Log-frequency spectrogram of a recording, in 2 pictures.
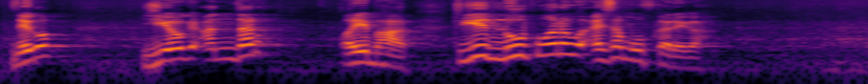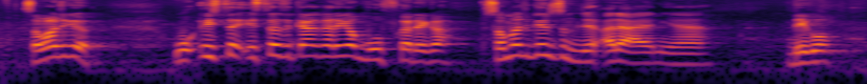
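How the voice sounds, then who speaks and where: A male teacher giving a science lecture, who keeps asking his students questions, answering them himself and checking that they follow. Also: very high-pitched. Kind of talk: classroom-style science lecture.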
